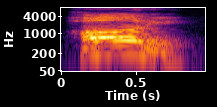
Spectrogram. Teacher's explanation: lo leemos tal cual será Honey pero es Honey con la con la a bien abierta con la boca bien abierta al pronunciarla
